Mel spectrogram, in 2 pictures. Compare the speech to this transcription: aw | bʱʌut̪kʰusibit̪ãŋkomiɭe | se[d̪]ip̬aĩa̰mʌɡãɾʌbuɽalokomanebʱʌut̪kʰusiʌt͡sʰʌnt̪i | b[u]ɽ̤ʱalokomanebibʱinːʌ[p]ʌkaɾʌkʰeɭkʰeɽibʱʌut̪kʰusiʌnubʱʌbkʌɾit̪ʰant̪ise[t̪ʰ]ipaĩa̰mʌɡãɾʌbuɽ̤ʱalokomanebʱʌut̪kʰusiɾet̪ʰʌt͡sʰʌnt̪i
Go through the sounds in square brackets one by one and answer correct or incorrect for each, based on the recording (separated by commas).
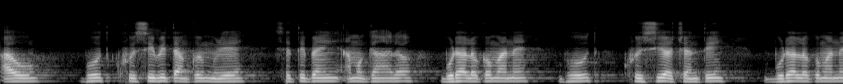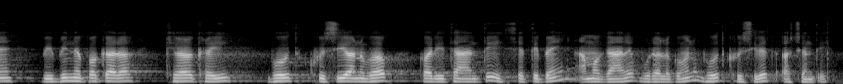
incorrect, correct, correct, incorrect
